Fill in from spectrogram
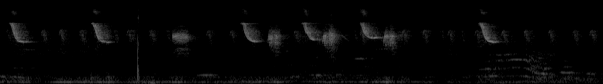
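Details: Long-tailed shrike in vigorous, full song: sharp high whistles that slide downward, repeated about once per second, mixed with softer chattering and warbled notes, over a faint low hum.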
